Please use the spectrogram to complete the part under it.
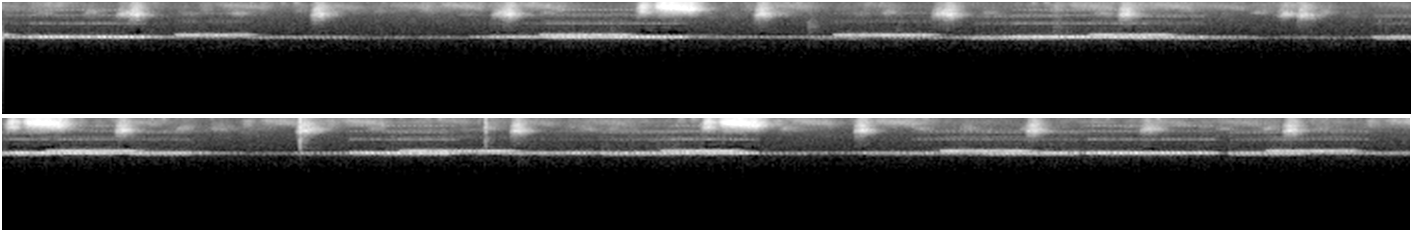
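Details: Crickets chirping in grass on a warm summer night in Bulgaria, captured with a surround microphone; a steady high trill with pulsed bursts, several insects overlapping, and faint higher ticking notes above.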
